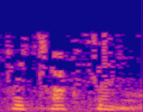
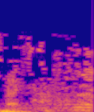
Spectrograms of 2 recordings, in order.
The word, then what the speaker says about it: Patuxent: I can't pronounce that. – That's Patuxent Records. – Patuxent.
